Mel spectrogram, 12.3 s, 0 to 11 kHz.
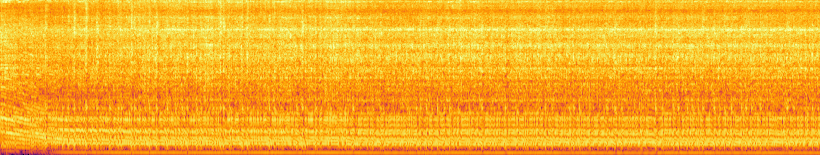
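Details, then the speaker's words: Ported Farmertec MS660 two-stroke chainsaw, 22 degrees blowdown, extra muffler cover port added, tuned with tach: piercing scream climbs fast, holds flat out even and clean, much louder, over 15 thousand rpm. "wow it's got a lot louder hopefully we've done something wow"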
